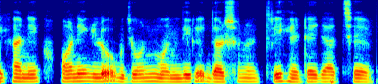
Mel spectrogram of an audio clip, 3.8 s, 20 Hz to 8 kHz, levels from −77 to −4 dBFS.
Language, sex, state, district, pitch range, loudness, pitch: Bengali, male, Odisha, Khordha, 120-130 Hz, -17 LUFS, 125 Hz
